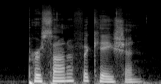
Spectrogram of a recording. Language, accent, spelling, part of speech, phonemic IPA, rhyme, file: English, US, personification, noun, /pɚˌsɑ.nə.fəˈkeɪ.ʃən/, -eɪʃən, En-us-personification.ogg
- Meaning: 1. A person, thing, or name typifying a certain quality or idea; an embodiment or exemplification 2. An artistic representation of an abstract quality as a human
